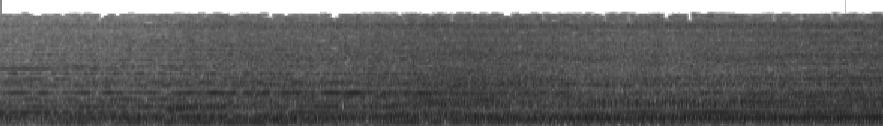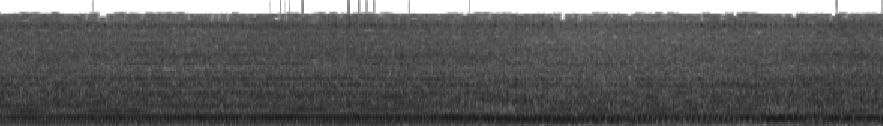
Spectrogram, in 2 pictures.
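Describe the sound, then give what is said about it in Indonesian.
A motorcycle engine approaching on a road at night, heard as a loud, continuous mid-pitched engine drone that runs steadily throughout with no voices. “ku dengar ada bunyi sepeda motor. Ketika aku berbalik, terlihat cahaya lampu motor yang mendekatiku.”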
